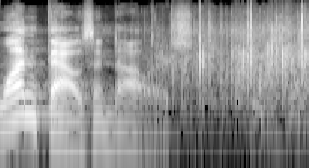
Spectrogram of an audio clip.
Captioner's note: applause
